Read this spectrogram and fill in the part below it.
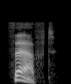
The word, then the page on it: theft: θéft; ゼフト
